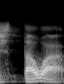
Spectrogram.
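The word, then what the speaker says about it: استوى: Itu kan makna yang dipakai oleh sebagian ulama, bukan merubah hurufnya, dibacanya tetap Ar-Rahmanu 'alal arsy istawa begitu, bukan 'alal arsy istaula, tidak, tapi Ar-Rahmanu 'alal arsy istawa, bukan istaula.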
